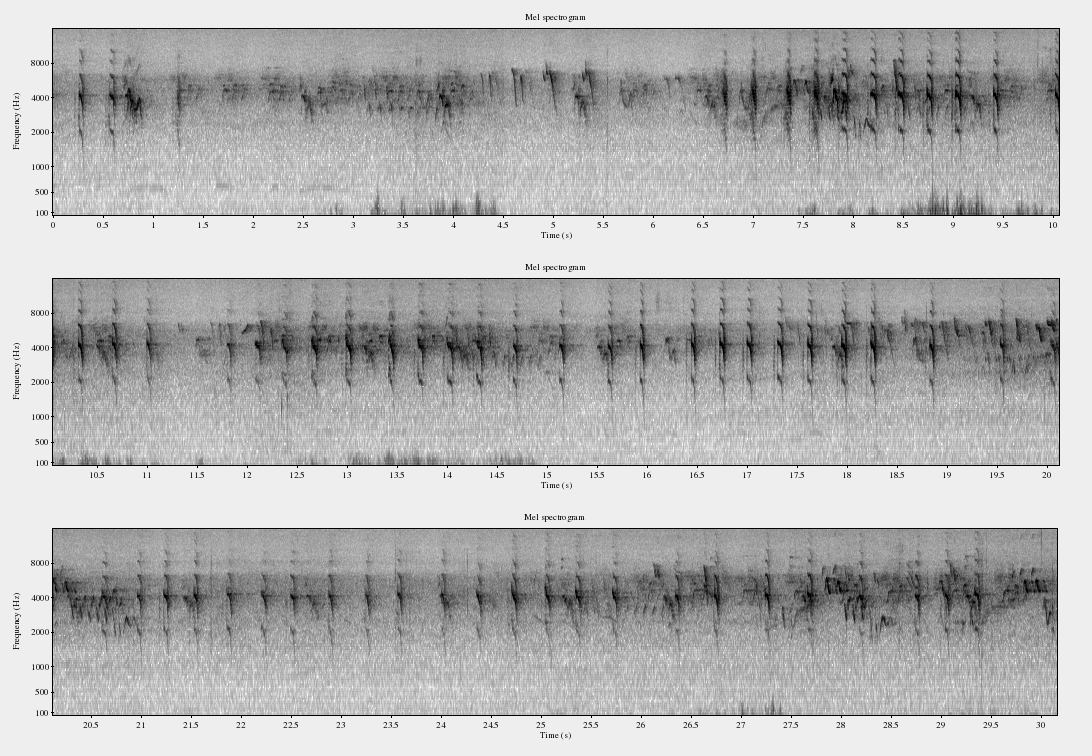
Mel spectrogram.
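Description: Small birds chirping in rapid series of short high calls, growing denser from about seven seconds in and going on to the end. A few brief low rumbles come and go beneath them.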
